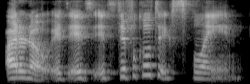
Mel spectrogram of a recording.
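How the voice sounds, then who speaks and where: Chatty high-voiced woman explaining a song. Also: expressive, moderate pace. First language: Persian heritage, English first language. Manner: chatty, many restarts and fillers, explaining. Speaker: livestream co-host. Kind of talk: casual livestream talk translating a song.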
